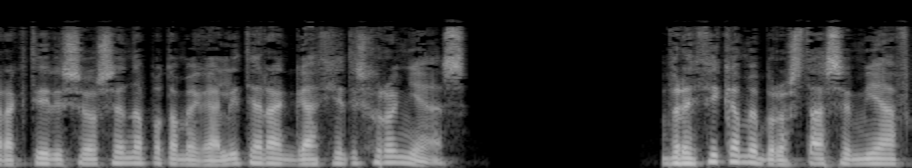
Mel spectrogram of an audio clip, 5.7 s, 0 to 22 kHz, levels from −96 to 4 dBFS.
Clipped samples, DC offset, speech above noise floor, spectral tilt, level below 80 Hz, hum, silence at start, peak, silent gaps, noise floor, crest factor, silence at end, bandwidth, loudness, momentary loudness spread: under 0.1%; under 0.1%; over 64 dB; -5 dB/octave; -60 dBFS; none; 0 s; -10 dBFS; 3.07-4.01 s; under -90 dBFS; 16 dB; 0 s; 12 kHz; -27 LUFS; 4 LU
